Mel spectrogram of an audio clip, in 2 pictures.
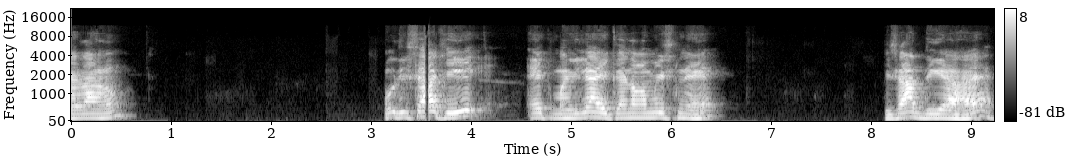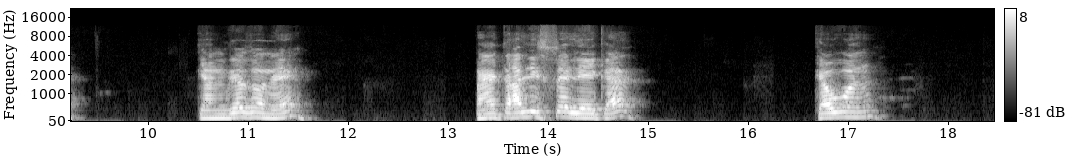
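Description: An elderly man speaks slowly and calmly in short phrases with pauses, close to a microphone, as if over an online call.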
